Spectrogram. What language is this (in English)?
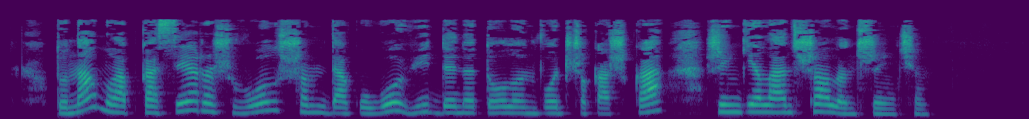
Mari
